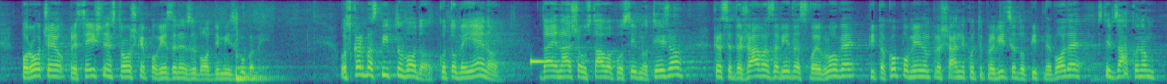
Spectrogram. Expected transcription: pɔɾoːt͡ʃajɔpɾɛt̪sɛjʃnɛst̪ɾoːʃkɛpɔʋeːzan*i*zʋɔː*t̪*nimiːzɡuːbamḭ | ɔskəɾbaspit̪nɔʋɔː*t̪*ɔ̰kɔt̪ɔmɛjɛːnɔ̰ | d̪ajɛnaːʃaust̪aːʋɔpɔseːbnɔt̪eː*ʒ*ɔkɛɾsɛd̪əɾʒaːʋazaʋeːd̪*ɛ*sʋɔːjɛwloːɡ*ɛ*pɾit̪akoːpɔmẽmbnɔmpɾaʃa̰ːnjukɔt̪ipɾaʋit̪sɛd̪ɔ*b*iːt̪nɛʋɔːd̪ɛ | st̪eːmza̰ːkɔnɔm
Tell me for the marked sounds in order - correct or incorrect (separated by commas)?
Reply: incorrect, incorrect, incorrect, correct, incorrect, correct, incorrect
